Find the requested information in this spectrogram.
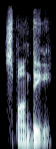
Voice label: "spondee", American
